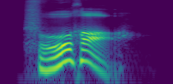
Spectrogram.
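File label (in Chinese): "符号", Chinese; HSK6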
